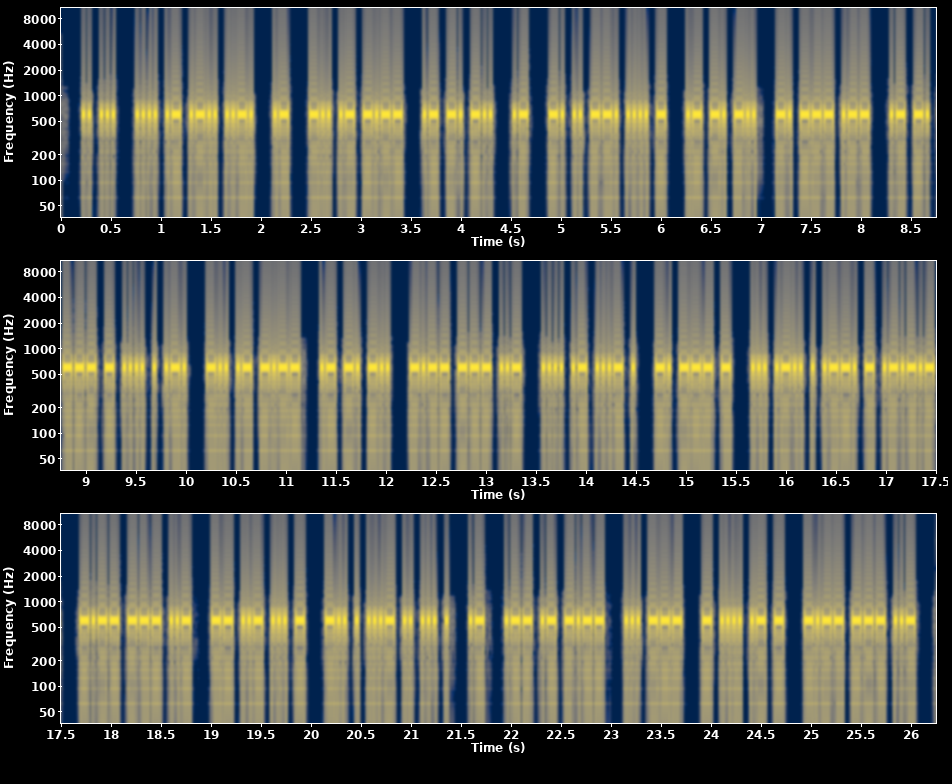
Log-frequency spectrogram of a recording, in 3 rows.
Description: Morse code, heard as a keyed tone, about 40 wpm, 600 Hz. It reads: IS HALF A DAY AND A NIGHT AND NOW ANOTHER DAY AND YOU HAVE NOT SLEPT. YOU MUST DEVISE A WAY SO THAT YOU
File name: the old man and the sea 2 40wpm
